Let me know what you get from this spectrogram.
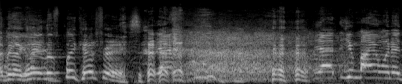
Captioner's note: laughter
